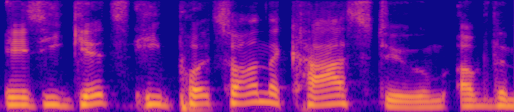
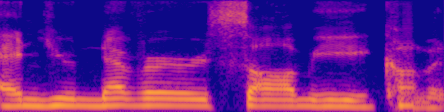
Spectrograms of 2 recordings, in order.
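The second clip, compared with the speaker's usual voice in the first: put-on villain voice; 3 semitones lower than usual. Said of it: "looks at the camera and goes".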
